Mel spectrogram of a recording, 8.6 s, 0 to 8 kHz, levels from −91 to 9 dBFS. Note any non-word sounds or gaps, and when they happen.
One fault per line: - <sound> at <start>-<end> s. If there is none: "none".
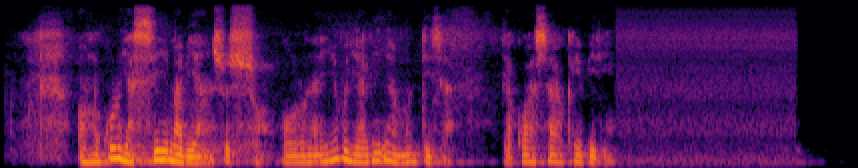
none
